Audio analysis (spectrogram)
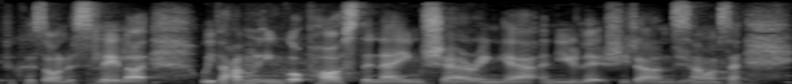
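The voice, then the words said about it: Posh Southern English accent. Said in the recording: “Her accent's so posh that people in South Africa couldn't understand ... I speak just normal for a Southern England”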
